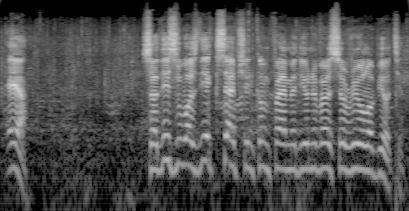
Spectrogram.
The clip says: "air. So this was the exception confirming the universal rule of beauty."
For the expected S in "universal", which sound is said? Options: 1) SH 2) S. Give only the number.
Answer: 2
